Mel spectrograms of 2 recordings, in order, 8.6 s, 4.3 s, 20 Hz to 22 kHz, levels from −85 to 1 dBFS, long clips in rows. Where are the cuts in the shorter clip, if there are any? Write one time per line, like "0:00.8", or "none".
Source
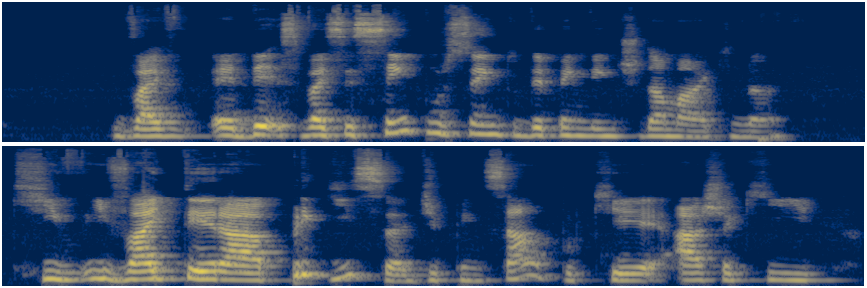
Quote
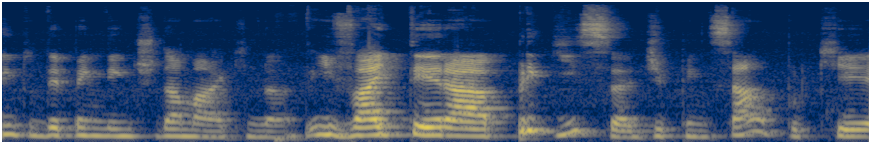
0:01.5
